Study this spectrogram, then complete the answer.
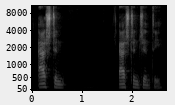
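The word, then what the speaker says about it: Ashton Jeanty: So far this season, Ashon Genty, or how you say his name? Ashton Genty.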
